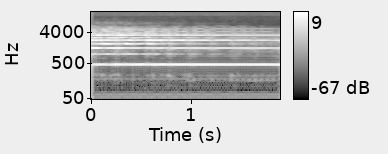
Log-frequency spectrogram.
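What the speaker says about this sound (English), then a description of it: "That allows me to play a harmonic on the 15th fret." A guitar sounds an artificial harmonic at the 15th fret with the 3rd fret held, ringing as one bright, sustained tone that holds steady, close and alone.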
